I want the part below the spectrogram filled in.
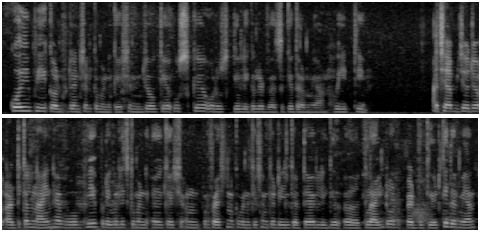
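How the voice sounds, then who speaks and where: A woman's voice: mid-range voice, mellow. A woman with a Pakistani accent giving an explanatory law lecture, as a teacher going through legal text.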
